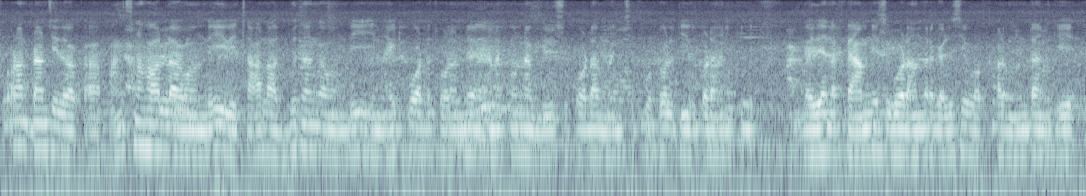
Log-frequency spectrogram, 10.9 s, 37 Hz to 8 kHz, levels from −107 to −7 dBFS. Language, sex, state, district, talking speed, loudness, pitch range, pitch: Telugu, male, Karnataka, Raichur, 165 wpm, -20 LUFS, 110-120 Hz, 115 Hz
